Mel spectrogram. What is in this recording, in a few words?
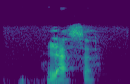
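"лясӧ", Komi, male; kpv audio dict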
